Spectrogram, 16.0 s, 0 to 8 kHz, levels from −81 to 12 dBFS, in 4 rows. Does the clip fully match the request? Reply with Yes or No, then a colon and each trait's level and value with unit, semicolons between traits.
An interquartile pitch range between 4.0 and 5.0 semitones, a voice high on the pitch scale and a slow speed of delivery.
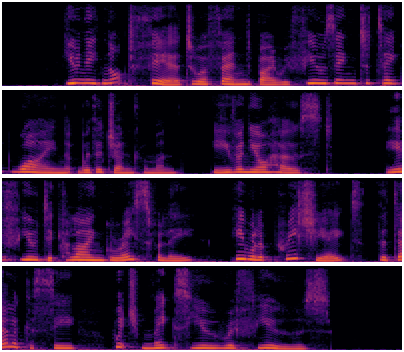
Yes: average, 4.6 semitones; high, 230 Hz; slow, 115 wpm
